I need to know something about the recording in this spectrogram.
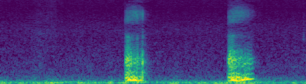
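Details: Pomeranian named Ponzu snoring like a tuba, two brief deep honking snores about one second apart over faint low hum.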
